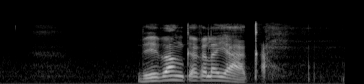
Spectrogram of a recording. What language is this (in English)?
Northern Sotho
